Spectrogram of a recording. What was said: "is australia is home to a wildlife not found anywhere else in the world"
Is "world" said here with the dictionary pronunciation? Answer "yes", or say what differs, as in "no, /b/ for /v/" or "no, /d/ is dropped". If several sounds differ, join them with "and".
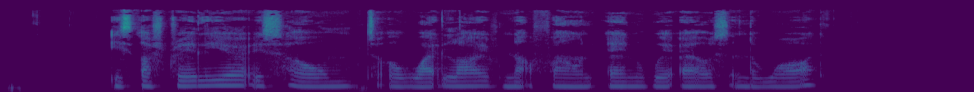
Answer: no, /l/ is dropped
